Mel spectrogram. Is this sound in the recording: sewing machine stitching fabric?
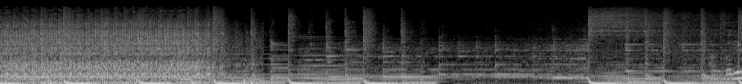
yes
